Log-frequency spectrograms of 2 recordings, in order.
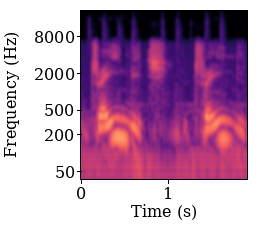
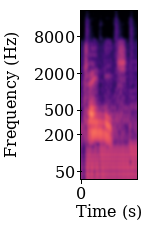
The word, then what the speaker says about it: drainage: It is correctly pronounced drainage, and not drainage.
